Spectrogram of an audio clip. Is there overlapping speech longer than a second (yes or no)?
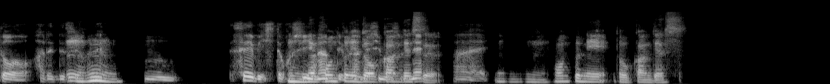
yes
